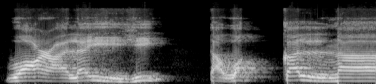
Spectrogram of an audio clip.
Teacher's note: دو نقطوں والے جو تا ہے، یہ زبان کی نوک اوپر والے دانتوں کی جڑوں سے لگے تو تا پڑھا جاتا ہے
